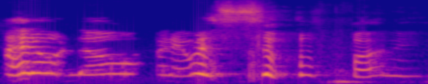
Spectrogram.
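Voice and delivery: high-pitched, helpless amusement; real laughing fit. Real, not acted. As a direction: talk through the laughter. Cracking up over witch joke.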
